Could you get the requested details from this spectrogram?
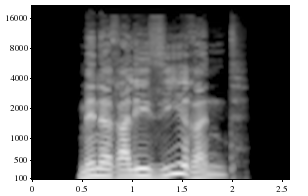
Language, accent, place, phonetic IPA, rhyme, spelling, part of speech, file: German, Germany, Berlin, [minəʁaliˈziːʁənt], -iːʁənt, mineralisierend, verb, De-mineralisierend.ogg
- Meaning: present participle of mineralisieren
